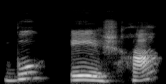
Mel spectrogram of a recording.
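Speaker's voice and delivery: slow, careful "Bu és ha" with each syllable clear; Aui question phrase. Shown as a demonstration. Teacher sounding out an Aui question for a listener, slow and careful. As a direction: read "Bu és ha" slowly, as a demo for a learner. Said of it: "questions are made with the questions symbol".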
